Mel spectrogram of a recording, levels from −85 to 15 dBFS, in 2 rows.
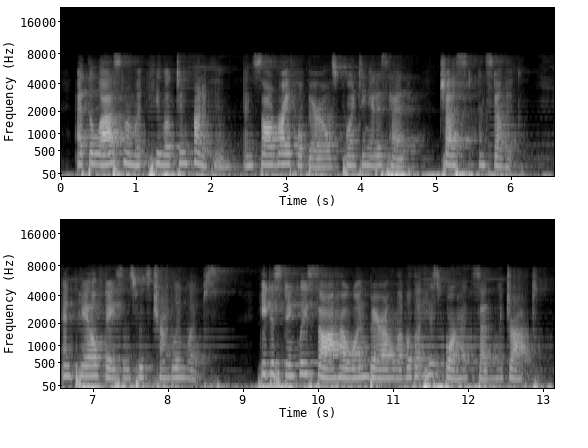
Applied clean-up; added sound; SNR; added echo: neural separator model SepFormer DNS4.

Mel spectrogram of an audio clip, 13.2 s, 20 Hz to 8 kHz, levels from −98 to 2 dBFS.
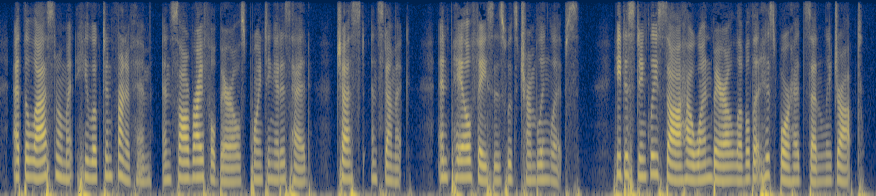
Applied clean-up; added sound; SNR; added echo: none; none; none; none.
